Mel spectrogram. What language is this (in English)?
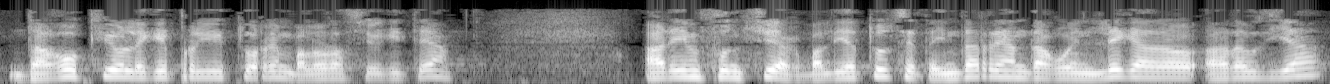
Basque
